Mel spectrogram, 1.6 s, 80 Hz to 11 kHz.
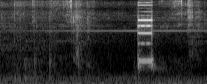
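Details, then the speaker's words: ZOP 3300mAh 4S 60C lipo in a crashed Durafly DH 100 Vampire RC jet: single short, shrill beep, the lipo voltage alarm sounding, first mistaken for the motor or retract. Lipo low-voltage alarm. "that's just the motor is beeping you hear the beeping yeah I hear or the retract oh my voltage alarm"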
